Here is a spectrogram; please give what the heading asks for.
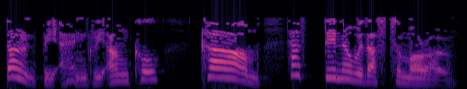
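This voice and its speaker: A man voicing a cheerful, earnest young gentleman in a storybook, hearty and pleading. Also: high voice, very animated, a little slow, creaky, no echo, voice pushed up, exaggerated voice. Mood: pleading, warm. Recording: thin, phone-like narrow-band sound.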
